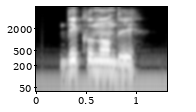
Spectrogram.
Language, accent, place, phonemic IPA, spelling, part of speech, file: French, France, Lyon, /de.kɔ.mɑ̃.de/, décommander, verb, LL-Q150 (fra)-décommander.wav
- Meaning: 1. to cancel (an order, event, etc.) 2. to put off (until another time) 3. to withdraw (an invitation)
